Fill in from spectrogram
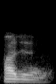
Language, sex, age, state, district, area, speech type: Nepali, male, 18-30, West Bengal, Alipurduar, urban, conversation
